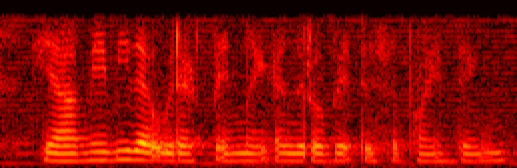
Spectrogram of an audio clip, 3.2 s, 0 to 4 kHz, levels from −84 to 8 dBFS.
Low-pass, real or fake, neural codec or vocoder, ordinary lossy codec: 3.6 kHz; real; none; none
